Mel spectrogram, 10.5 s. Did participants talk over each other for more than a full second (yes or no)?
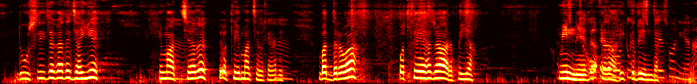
yes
